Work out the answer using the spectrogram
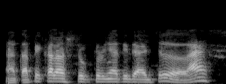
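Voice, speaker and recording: A man's voice: medium pitch, normal speed, lo-fi sound, a little hiss or hum. A man lecturing a class in a casual, chatty way, joking and often asking for agreement. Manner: chatty, jokey, peppers talk with tag questions. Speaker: university lecturer.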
